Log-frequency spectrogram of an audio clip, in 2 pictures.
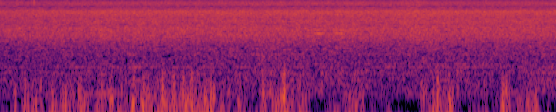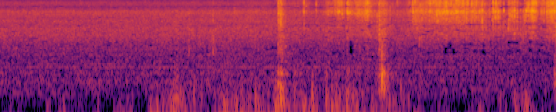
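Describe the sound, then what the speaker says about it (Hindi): An electric fan and an air cooler run together indoors, making a steady broadband whoosh with light rattling, continuous throughout and no speech. "पंखा चल रहा है जी हमारा ना, कूलर चल रहा है।"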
